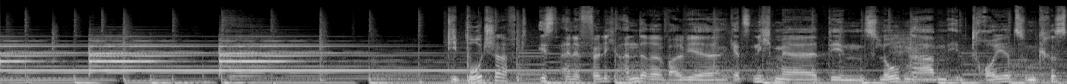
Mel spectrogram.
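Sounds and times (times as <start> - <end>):
new church bell ringing: 0.0 - 5.0
speech: 4.7 - 10.6.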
